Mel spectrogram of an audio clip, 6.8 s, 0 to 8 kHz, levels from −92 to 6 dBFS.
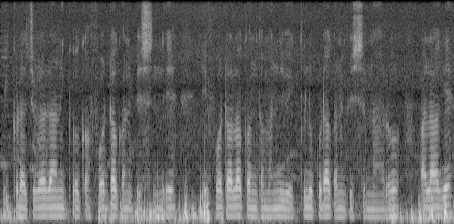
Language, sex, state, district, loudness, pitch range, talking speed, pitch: Telugu, male, Andhra Pradesh, Sri Satya Sai, -21 LUFS, 105-115 Hz, 115 wpm, 115 Hz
